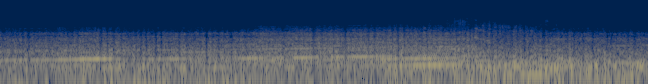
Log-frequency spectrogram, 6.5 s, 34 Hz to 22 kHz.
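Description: BMW 1M's twin-turbo inline-six pulling hard under full throttle, heard from inside the cabin, its note climbing steadily with the revs over road and tyre noise. Near the end it comes off the throttle as the car brakes.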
